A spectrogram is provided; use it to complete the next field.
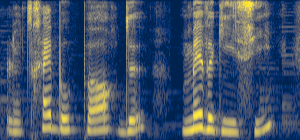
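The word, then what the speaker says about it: Mevagissey: À quelques minutes des jardins, nous avons le très beau port de Mevagi. Donc avec une prononciation française, ça donne Mev JC, un petit peu moins charmant.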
